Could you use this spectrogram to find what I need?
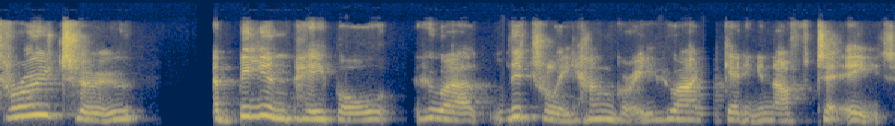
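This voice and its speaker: With an Australian accent, a woman speaks at a moderate pace in a somewhat breathy, fairly high voice with ordinary pitch variation. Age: 60s. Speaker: researcher and author. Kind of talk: interview.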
